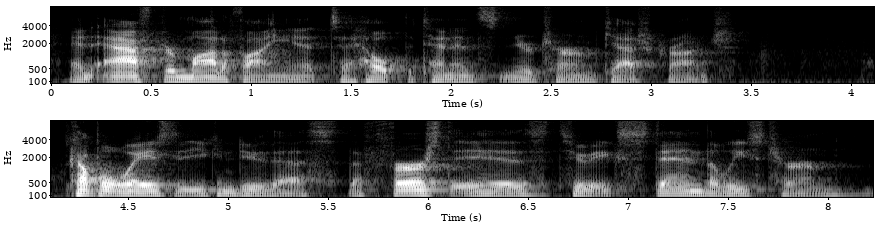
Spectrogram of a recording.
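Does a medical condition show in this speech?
No.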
